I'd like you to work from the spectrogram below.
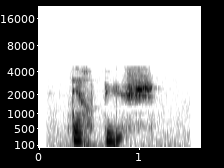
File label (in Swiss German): "buch", Bas Rhin; medecine; abdomen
